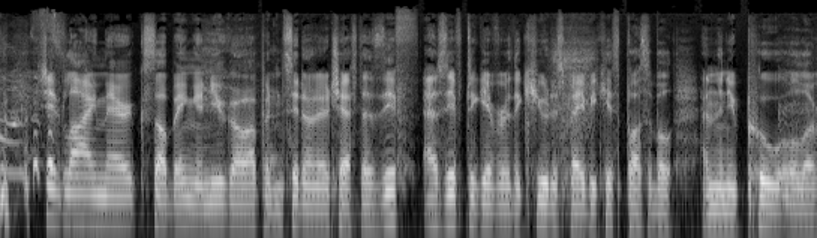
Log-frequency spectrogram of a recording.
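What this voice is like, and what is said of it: Usual voice. Nothing is said of it.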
